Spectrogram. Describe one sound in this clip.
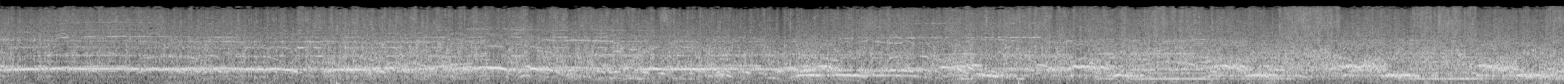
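A large crowd of men chants and sings loudly nearby.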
